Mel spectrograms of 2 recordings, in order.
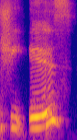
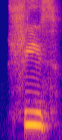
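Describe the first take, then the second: First: Both words are said in full, separately. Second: The two words merge into one short syllable. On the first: "the long form" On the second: "the short form when we use a contraction"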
